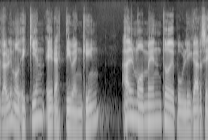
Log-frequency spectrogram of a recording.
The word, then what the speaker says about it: Stephen: E no, lo primero que se te ocurre es decirle Stephen. Yo me enteré que se llamaba Steven a partir de escuchar entrevistos en realidad, ¿no?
